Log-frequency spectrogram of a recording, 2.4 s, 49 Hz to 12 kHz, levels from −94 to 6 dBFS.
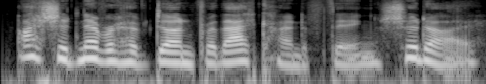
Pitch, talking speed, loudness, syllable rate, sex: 210 Hz, 295 wpm, -18 LUFS, 5.7 syllables/s, female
